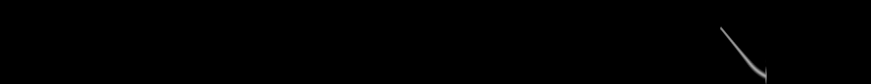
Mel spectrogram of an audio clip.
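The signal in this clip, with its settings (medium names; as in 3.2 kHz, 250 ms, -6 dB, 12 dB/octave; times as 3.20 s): laser zap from 5.5 kHz, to 380 Hz, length 0.45 s sine, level -23.5 dB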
